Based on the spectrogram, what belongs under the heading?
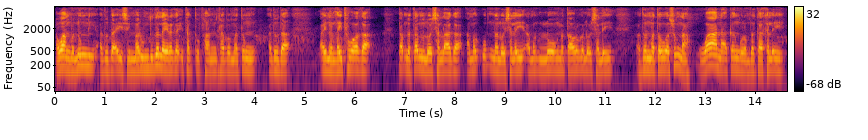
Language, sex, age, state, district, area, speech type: Manipuri, male, 60+, Manipur, Tengnoupal, rural, spontaneous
